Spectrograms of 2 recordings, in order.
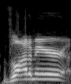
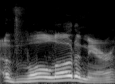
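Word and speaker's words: Volodymyr: look into it it's going to be suck Vladimir volodimir sorry zalinski sometimes spelled with two wise depending if you use their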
